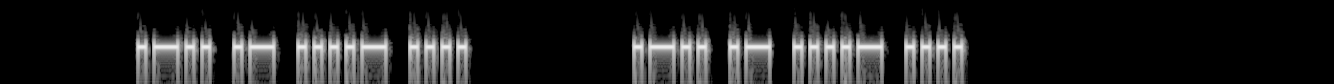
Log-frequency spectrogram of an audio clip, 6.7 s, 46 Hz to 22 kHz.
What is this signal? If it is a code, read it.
Morse code, heard as a keyed tone, about 30 wpm, 700 Hz. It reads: LA4H LA4H
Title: DXCC-100 Call Signs - 4 Characters - Repeated 2x - 30wpm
